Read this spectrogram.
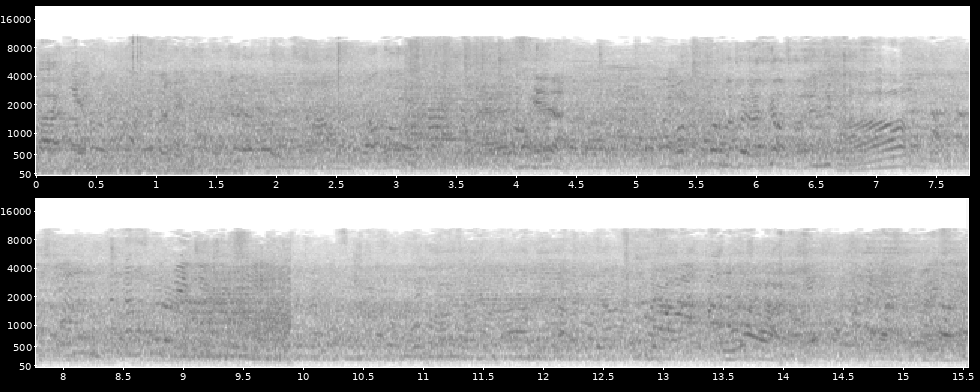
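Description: A group of adults laughs and cheers.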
